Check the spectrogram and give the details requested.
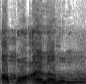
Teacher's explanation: dan kebetulan di sini adalah Qalqalah Sugra Kenapa dikatakan Qalqalah Sugra Qalqalah kecil pantulannya tidak dikeraskan karena ini berada di tengah-tengah kata · Pantulannya tidak dikeraskan karena ini berada di tengah-tengah kata, tidak berada di akhir ayat. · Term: qalqalah sughra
